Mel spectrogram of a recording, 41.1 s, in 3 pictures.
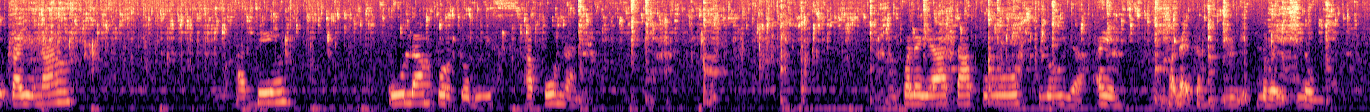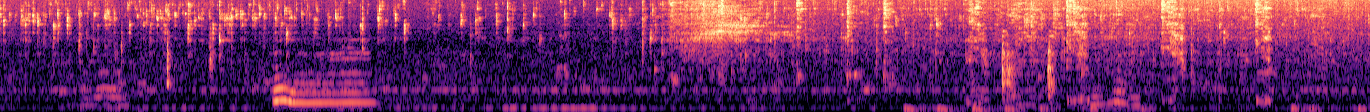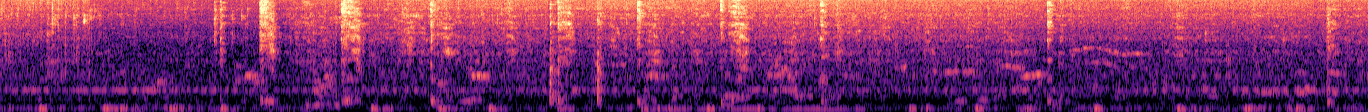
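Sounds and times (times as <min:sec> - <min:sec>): vegetables sizzling in oil: 0:00.0 - 0:41.0
spatula scraping a wok: 0:23.3 - 0:27.1, 0:29.6 - 0:36.4.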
